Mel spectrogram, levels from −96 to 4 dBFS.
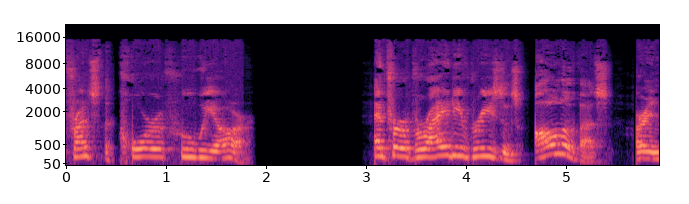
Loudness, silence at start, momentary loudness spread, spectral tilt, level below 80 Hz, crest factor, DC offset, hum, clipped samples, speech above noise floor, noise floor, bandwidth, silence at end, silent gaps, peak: -23 LUFS; 0 s; 8 LU; -4.5 dB/octave; -60 dBFS; 16 dB; under 0.1%; none; under 0.1%; over 68 dB; under -90 dBFS; 15.5 kHz; 0 s; none; -6 dBFS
